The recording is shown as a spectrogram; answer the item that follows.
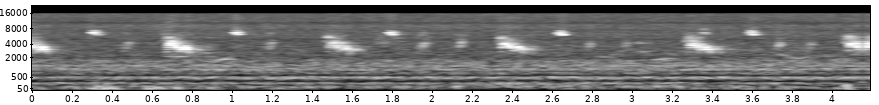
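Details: Bees swarming in a cherry tree make a continuous, even buzzing drone with no breaks. Brief high-pitched chirps keep popping up over the hum at irregular short intervals.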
